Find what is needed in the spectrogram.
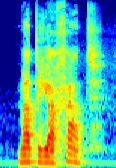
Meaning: matriarchy
- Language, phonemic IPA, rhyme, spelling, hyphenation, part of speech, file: Dutch, /ˌmaː.tri.ɑrˈxaːt/, -aːt, matriarchaat, ma‧tri‧ar‧chaat, noun, Nl-matriarchaat.ogg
